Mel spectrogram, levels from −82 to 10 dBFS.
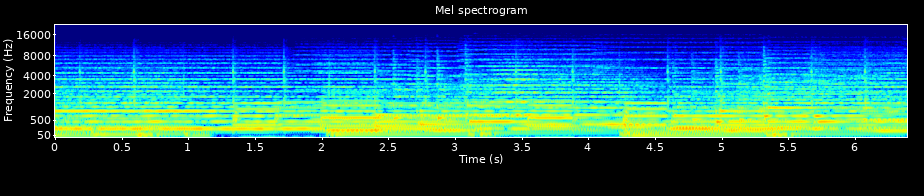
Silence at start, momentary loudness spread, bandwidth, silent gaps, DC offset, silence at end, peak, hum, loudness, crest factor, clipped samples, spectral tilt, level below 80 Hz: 0 s; 3 LU; 13.5 kHz; none; under 0.1%; 0 s; -6 dBFS; none; -20 LUFS; 12 dB; under 0.1%; -6 dB/octave; -36 dBFS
